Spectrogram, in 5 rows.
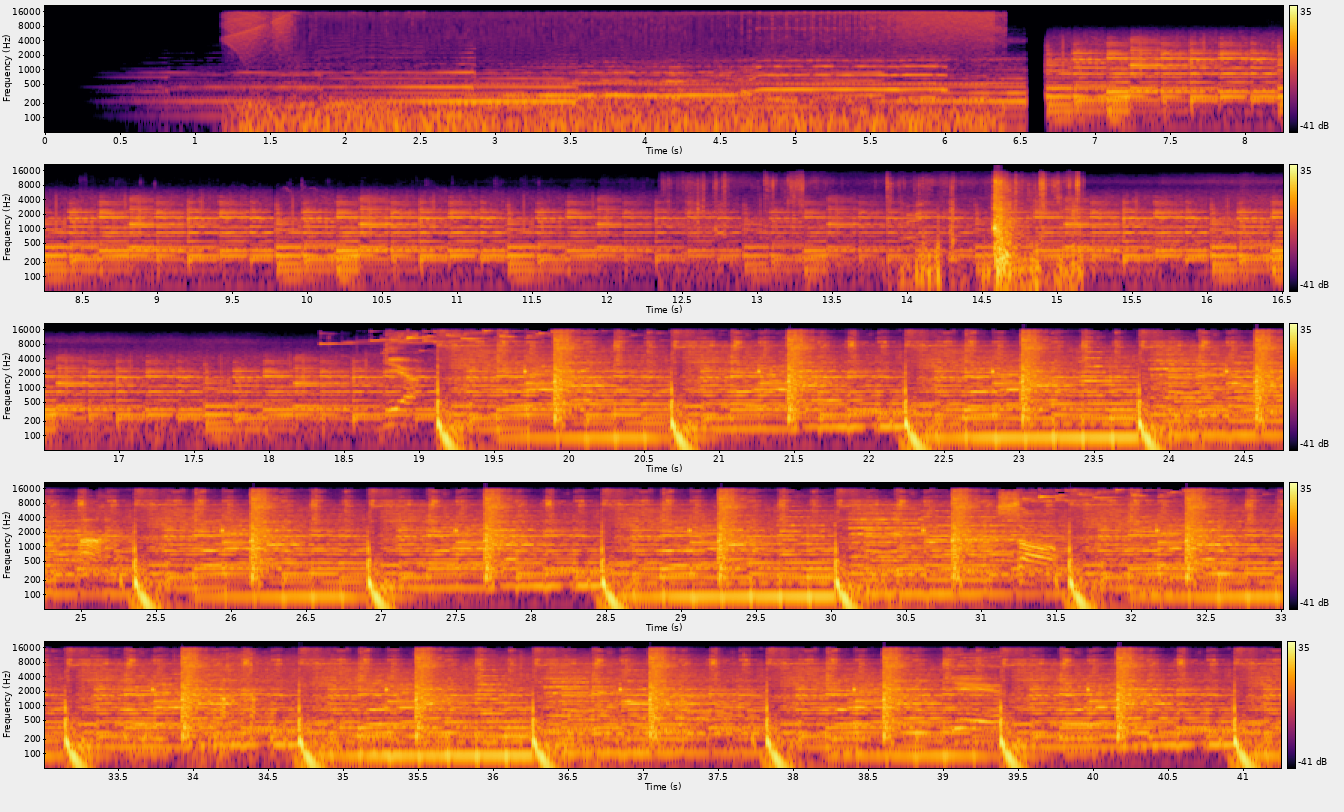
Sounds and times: Ambient music: 0:00.4 - 0:41.2.

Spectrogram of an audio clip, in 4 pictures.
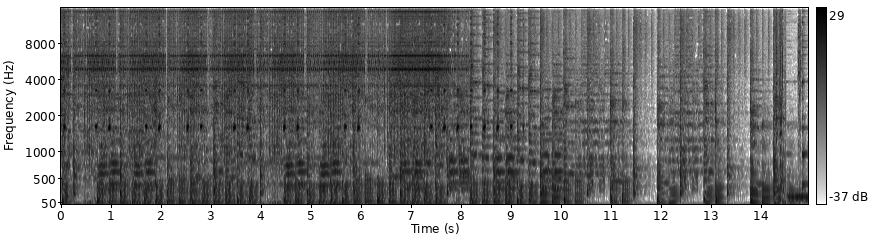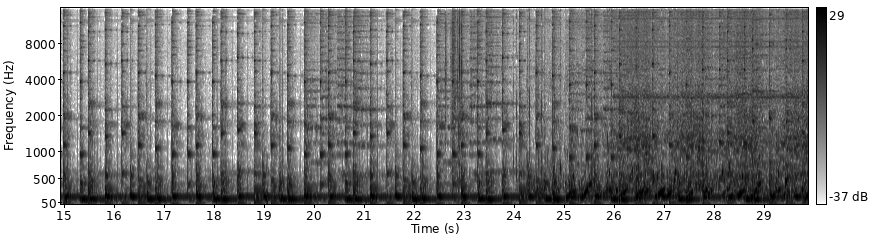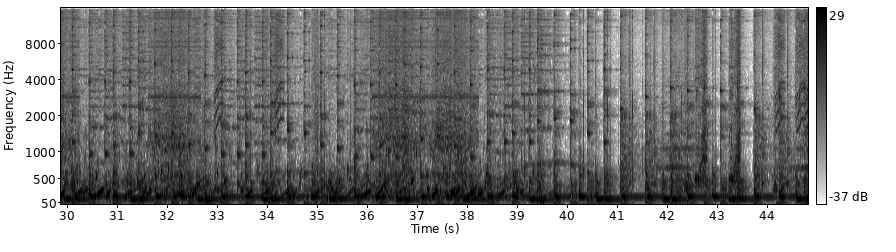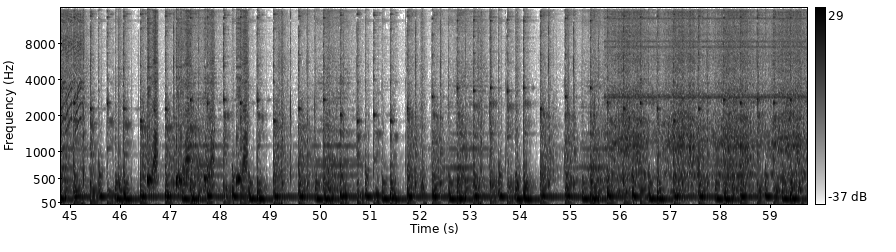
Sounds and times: Music: 0:00.0 - 0:59.7.

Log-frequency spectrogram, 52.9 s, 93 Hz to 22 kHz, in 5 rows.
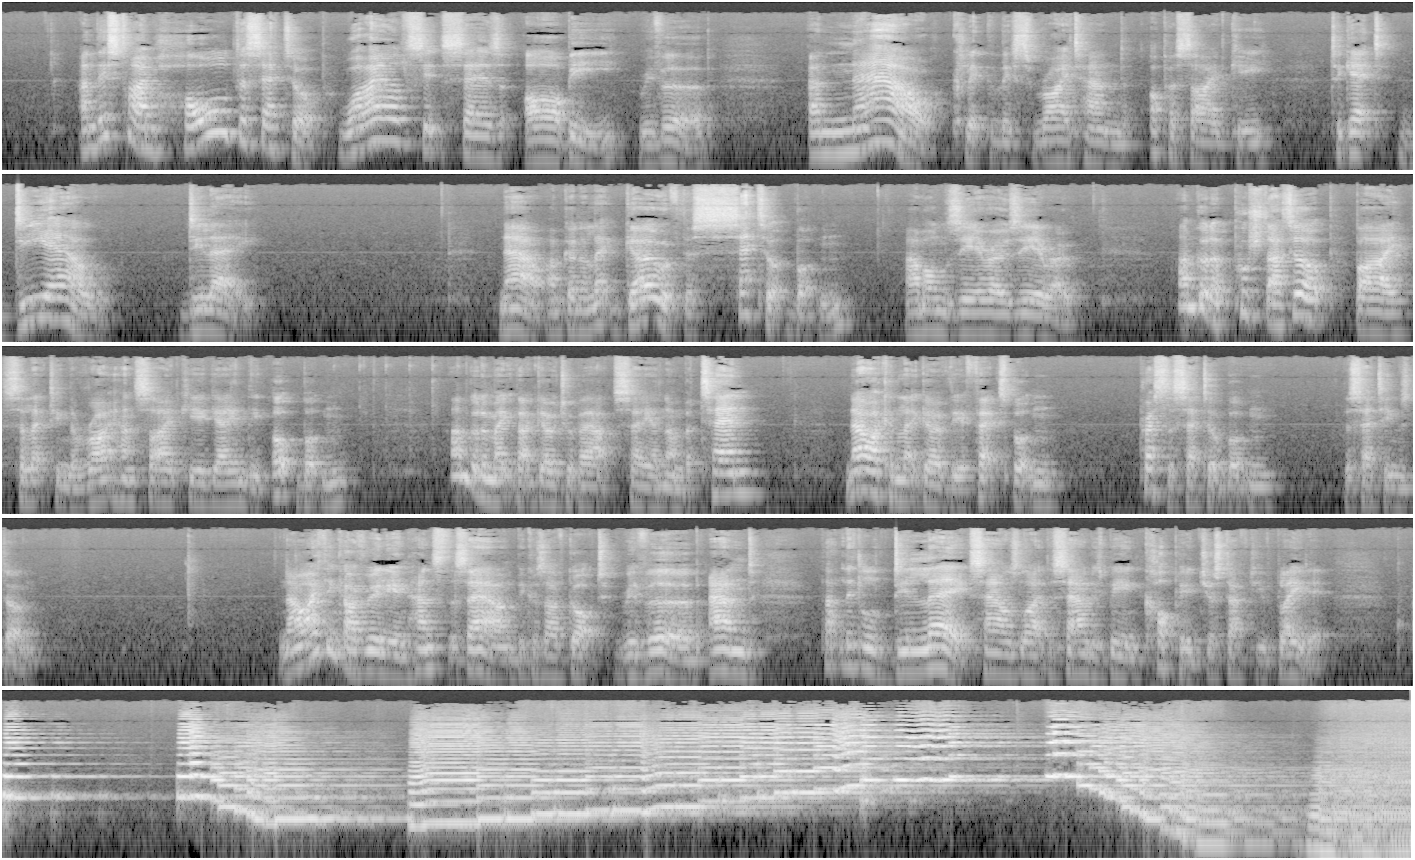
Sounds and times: Inside, small room: 0:00.0 - 0:52.8
Speech: 0:00.6 - 0:05.4, 0:06.0 - 0:12.6, 0:14.3 - 0:18.7, 0:19.4 - 0:23.8, 0:24.5 - 0:26.9, 0:27.5 - 0:32.1, 0:33.8 - 0:41.8
Wind instrument, woodwind instrument: 0:42.3 - 0:52.8.

